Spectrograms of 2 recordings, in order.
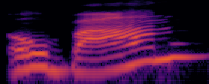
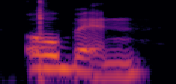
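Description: First: The stress is on the second syllable. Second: The stress is on the first syllable. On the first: The speaker calls it wrong. "like I used to pronounce the Scotch Oban is Oban" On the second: The speaker calls it right. "but it's the first syllable. So it's Oban"

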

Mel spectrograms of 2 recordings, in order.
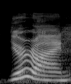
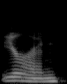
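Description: First: It is said imitating the guest's accent. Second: It is said in the speaker's own accent. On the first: This way sounds lovelier. The speaker calls it right. "Urine is much prettier" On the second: This way sounds less lovely. The speaker calls it wrong. "than urine"

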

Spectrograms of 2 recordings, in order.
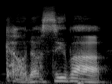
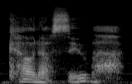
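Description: First: It is said in a sly, scheming tone. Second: It is said in a sultry, seductive tone.

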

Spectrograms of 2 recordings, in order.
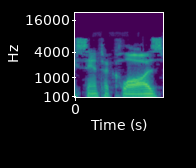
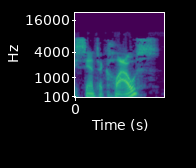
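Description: First: Claus has the usual English pronunciation. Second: Claus has a Scandinavian-sounding pronunciation. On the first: This is the way most people say the name. "I know that's what everybody says" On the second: This is the way the name should sound when spelled with the E. "that Scandinavian sound to it when you go Klaus"

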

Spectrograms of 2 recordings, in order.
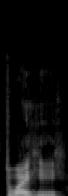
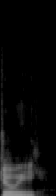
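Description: First: The name is said as 'dway-hee'. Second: The name is said as 'doo-ee'. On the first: The speaker calls it right. "The correct pronunciation is Dwayhee" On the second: The speaker calls it wrong. "It's not Dewey"

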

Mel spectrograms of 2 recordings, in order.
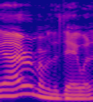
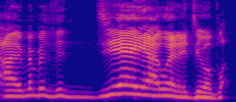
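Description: First: It sounds natural and real. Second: It sounds acted and fake.

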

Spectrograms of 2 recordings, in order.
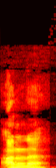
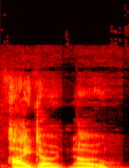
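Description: First: The words are slurred and run together. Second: The words are said clearly and separately. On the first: The speaker calls it wrong. "It's so strung together" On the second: The speaker calls it right. "A more clear way of speaking"

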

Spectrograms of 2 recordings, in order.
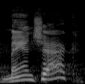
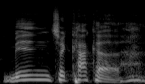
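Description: First: The name is said in the short local way. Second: The name is said as read from spelling. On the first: This is how locals say the town name. "You don't pronounce them right. They're spelled weird" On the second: A navigation system reads the name from its spelling. "try putting that in your GPS"

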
